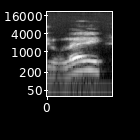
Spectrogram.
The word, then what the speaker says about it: Jolliet: And several of these French explorers that were involved in this, these individuals, you want to pronounce the name as Louis Jolliet, and father is Jacques Marquette.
